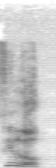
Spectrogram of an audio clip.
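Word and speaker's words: φιλῶ: O filéu é a mesma coisa, né? Ele vai tirar o epsilon, vai ficar filô.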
